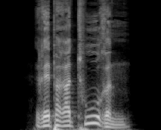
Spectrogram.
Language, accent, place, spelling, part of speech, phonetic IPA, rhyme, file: German, Germany, Berlin, Reparaturen, noun, [ʁepaʁaˈtuːʁən], -uːʁən, De-Reparaturen.ogg
- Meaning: plural of Reparatur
